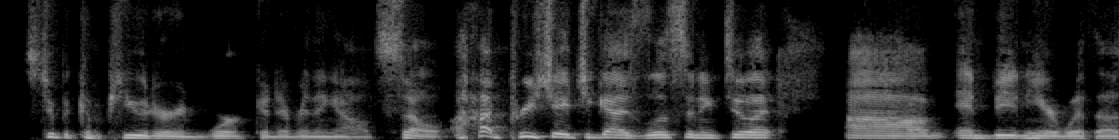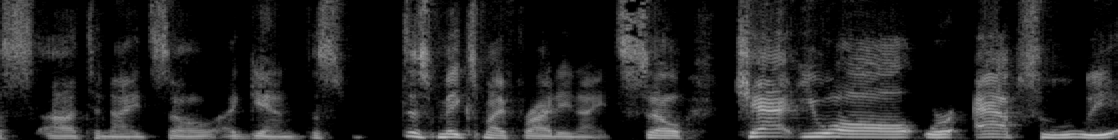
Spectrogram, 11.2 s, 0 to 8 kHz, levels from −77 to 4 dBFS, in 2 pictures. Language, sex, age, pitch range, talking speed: English, male, 30-49, 130-170 Hz, 200 wpm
